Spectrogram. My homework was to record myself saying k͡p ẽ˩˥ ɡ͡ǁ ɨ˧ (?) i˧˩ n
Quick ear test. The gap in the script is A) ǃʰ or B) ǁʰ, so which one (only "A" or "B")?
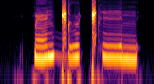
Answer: B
